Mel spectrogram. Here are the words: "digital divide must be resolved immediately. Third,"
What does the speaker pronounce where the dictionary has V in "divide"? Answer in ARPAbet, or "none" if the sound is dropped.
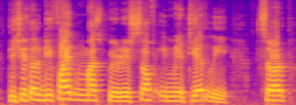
F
